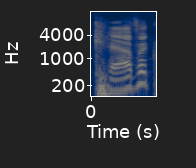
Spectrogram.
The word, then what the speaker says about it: Kavik: So you live, how do you pronounce this? Is it Kavik River Camp? Is that how you pronounce it? Yeah.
